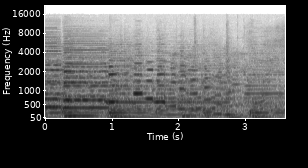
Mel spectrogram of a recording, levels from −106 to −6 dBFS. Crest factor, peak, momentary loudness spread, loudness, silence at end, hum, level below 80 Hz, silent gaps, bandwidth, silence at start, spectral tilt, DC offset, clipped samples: 18 dB; -8 dBFS; 11 LU; -26 LUFS; 0 s; none; -44 dBFS; none; 14 kHz; 0 s; -6.5 dB/octave; 0.3%; under 0.1%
